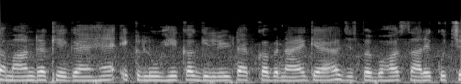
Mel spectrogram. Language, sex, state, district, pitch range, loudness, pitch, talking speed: Hindi, female, Maharashtra, Washim, 185-200 Hz, -15 LUFS, 190 Hz, 235 wpm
